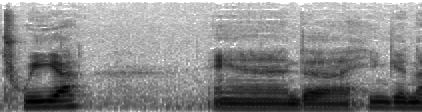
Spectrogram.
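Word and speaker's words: Thuya: First one here is called Tuya wood. It's spelled T-H-U-Y-A, but pronounced Tuya.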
